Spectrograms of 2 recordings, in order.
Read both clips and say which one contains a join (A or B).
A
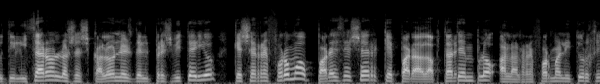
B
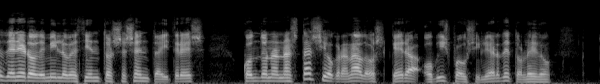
A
